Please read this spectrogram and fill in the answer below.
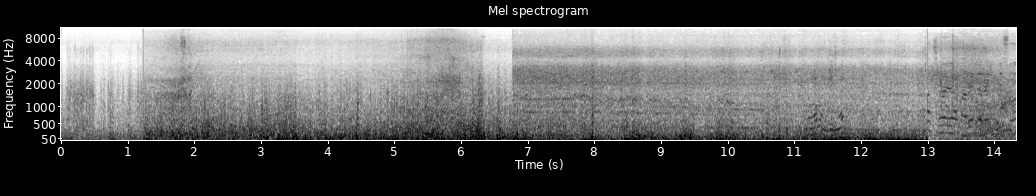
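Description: Wind buffeting the microphone while riding a motorbike at speed, with engine and road noise underneath as a dense, steady rush. It drops off about a second before the end.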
